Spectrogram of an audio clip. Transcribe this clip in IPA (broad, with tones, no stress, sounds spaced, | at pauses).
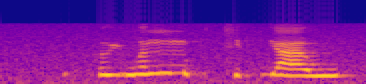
h ɵ˧ ɥ w ɐ˥ ŋ m ʊ˧ k̚ t͡s ɪ˨˥ k̚ j aː˧ w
